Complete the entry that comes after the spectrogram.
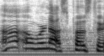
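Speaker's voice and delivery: put-on high, quick, soft girly protest; Nala. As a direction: imitate a little girlfriend objecting in falsetto. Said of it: "And she's like".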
